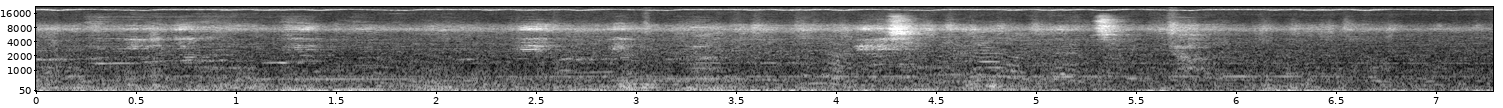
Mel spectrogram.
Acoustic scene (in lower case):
subway train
